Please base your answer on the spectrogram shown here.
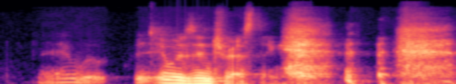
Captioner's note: chuckles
